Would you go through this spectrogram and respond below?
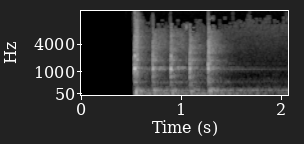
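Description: Five firm knocks on a wooden door in a cartoon, evenly spaced and close, each ringing briefly, breaking a silent start and leaving a lingering room tone afterward.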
